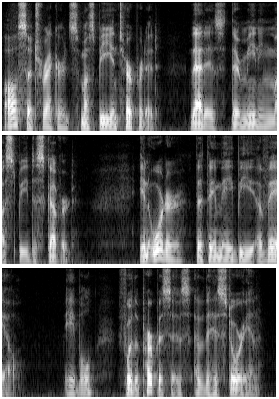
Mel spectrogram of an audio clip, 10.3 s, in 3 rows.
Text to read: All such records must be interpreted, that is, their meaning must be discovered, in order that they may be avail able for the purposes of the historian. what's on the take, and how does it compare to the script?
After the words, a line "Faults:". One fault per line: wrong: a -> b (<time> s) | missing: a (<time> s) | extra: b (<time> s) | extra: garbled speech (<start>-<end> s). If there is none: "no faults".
All such records must be interpreted, that is, their meaning must be discovered, in order that they may be avail able for the purposes of the historian.
Faults:
no faults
